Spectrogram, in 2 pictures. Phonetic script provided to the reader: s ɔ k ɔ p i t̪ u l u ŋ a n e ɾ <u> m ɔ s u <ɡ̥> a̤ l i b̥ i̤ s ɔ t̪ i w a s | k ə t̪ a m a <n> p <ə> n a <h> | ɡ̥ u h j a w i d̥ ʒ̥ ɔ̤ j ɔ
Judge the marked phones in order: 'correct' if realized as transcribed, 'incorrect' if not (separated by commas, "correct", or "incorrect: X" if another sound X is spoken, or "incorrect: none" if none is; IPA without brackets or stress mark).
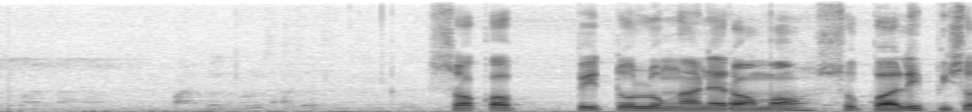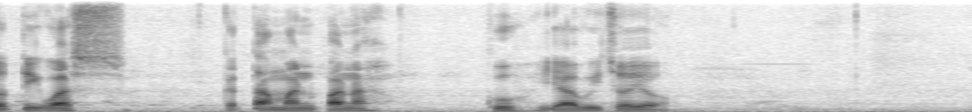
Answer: incorrect: ɔ, incorrect: b̥, correct, incorrect: a, correct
